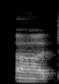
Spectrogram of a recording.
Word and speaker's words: Charaka: So first, can you tell me a little bit about what Charaka, did I say his name right? – Yes, yeah, Charaka.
